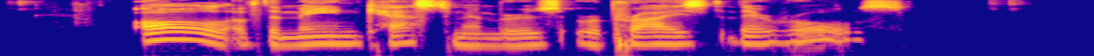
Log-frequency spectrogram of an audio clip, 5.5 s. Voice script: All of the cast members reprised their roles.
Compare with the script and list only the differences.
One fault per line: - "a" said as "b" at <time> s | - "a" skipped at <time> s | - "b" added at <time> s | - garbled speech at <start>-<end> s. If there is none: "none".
- "main" added at 1.4 s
